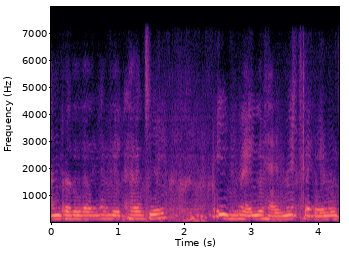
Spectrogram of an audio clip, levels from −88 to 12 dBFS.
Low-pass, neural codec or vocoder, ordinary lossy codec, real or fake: 7.2 kHz; codec, 16 kHz, 1 kbps, FreqCodec, smaller model; none; fake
